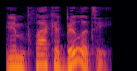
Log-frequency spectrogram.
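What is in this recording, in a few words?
"implacability", British English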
